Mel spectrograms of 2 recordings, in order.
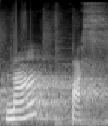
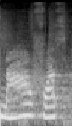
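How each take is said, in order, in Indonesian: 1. Konsonan di tengah itu bunyi 'p'. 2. Konsonan di tengah itu bunyi 'f'. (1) "Pakai P" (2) "Kayaknya tuh nafas"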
